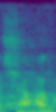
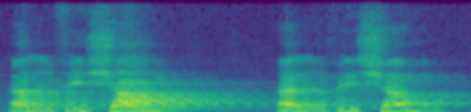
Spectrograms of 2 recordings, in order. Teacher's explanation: را کو بھی ساکن کرنا ہے کیونکہ آیت کمپلیٹ ہو رہی ہے، اور ہا کو بھی ساکن کرنا ہے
